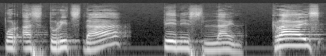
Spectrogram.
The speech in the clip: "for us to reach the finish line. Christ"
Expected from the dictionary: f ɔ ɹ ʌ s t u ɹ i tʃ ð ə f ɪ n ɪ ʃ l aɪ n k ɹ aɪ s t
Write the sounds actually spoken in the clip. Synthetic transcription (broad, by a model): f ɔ ɹ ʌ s t u ɹ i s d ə p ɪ n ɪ s l aɪ n k ɹ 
